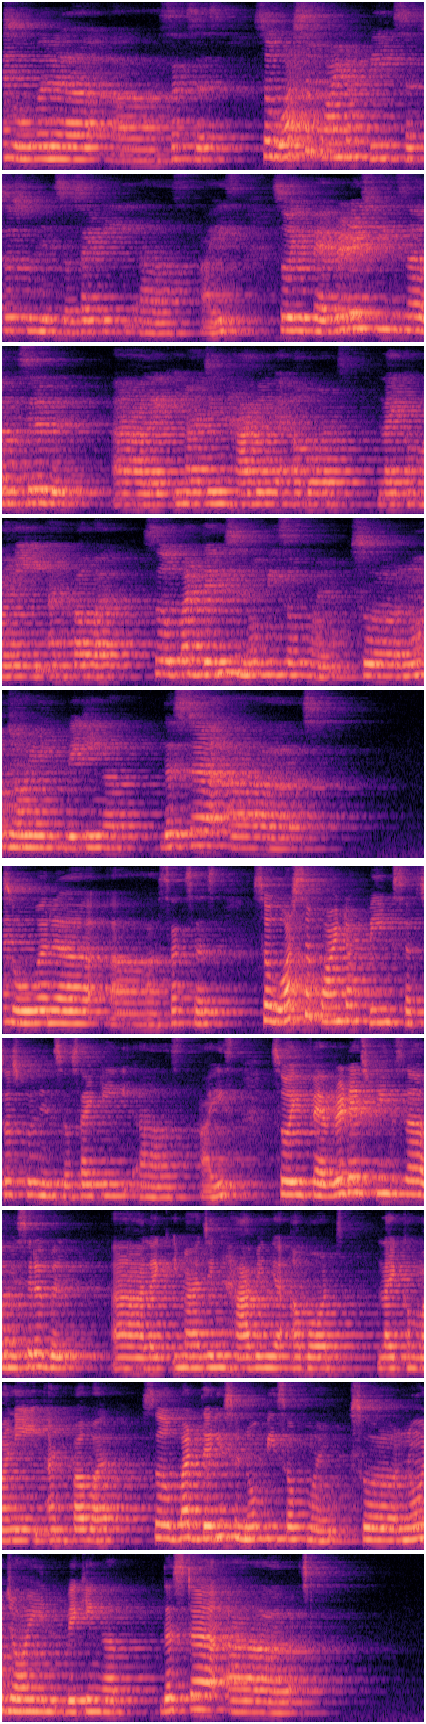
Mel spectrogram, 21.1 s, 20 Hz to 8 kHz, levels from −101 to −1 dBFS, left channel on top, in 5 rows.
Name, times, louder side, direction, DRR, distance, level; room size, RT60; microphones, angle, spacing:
voice 1, 0.0-2.1 2.5-5.9 6.2-6.5 6.9-9.1 9.5-11.7 12.2-13.7 14.2-18.1 18.5-20.0, right 3 dB, 70° right, 3 dB, 0.3 m, -24 dB
2.8 x 2.5 x 3.2 m, 1.4 s
head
